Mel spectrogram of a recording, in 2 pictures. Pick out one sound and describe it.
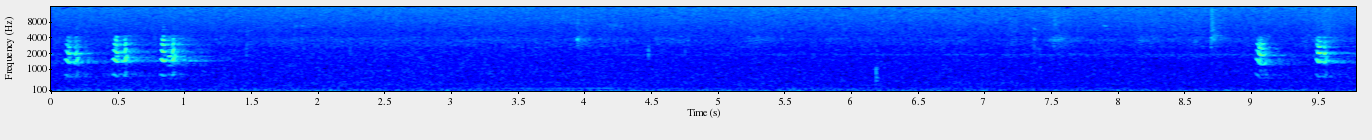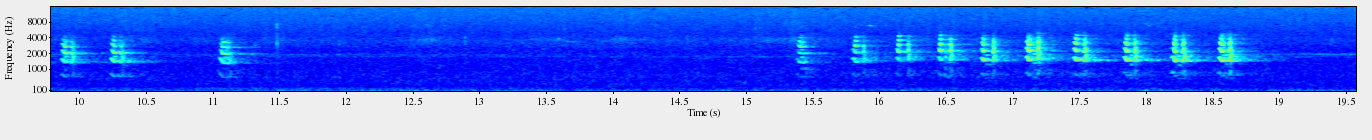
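A wild turkey yelps in short bursts of repeated calls.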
